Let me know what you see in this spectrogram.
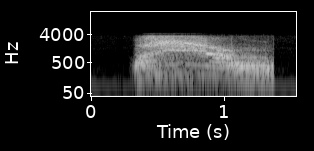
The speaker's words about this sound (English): Before we get started with today's show, we have …. … to give her roar for good radio.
